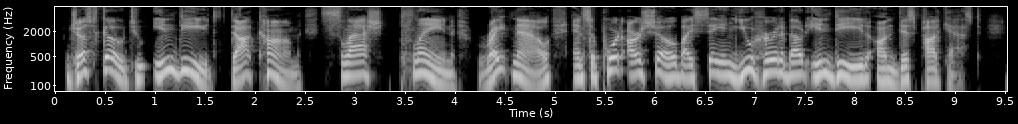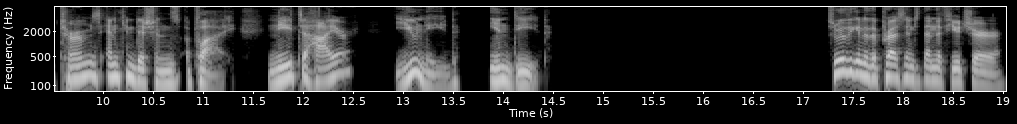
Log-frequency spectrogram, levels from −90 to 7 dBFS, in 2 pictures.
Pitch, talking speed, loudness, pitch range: 160 Hz, 125 wpm, -19 LUFS, 130-190 Hz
